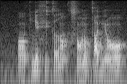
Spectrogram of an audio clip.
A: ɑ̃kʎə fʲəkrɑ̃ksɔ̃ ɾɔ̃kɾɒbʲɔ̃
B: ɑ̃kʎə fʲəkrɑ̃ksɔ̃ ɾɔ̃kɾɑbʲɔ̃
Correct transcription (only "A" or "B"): B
